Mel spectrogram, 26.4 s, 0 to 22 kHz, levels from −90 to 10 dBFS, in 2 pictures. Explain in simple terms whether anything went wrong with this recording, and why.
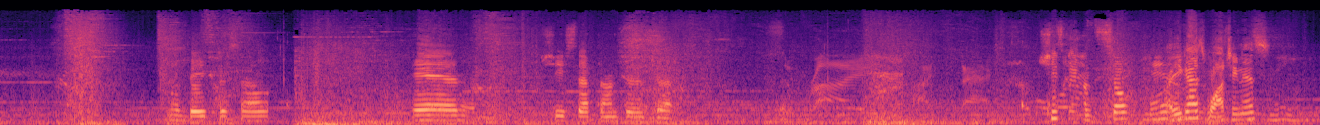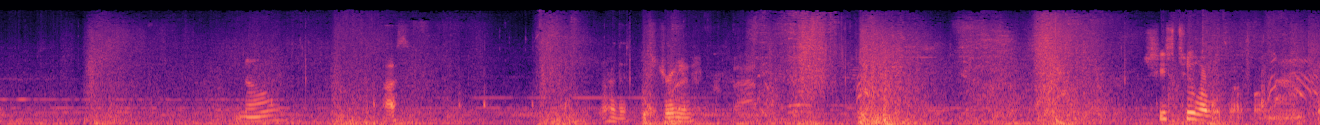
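Yes, something's off the whole way through: a faint buzz at about 345 Hz that gets louder and softer with the sound. That's a filter restarted on every block, forgetting its state and ticking at each new block, which fits a 128-sample block size.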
